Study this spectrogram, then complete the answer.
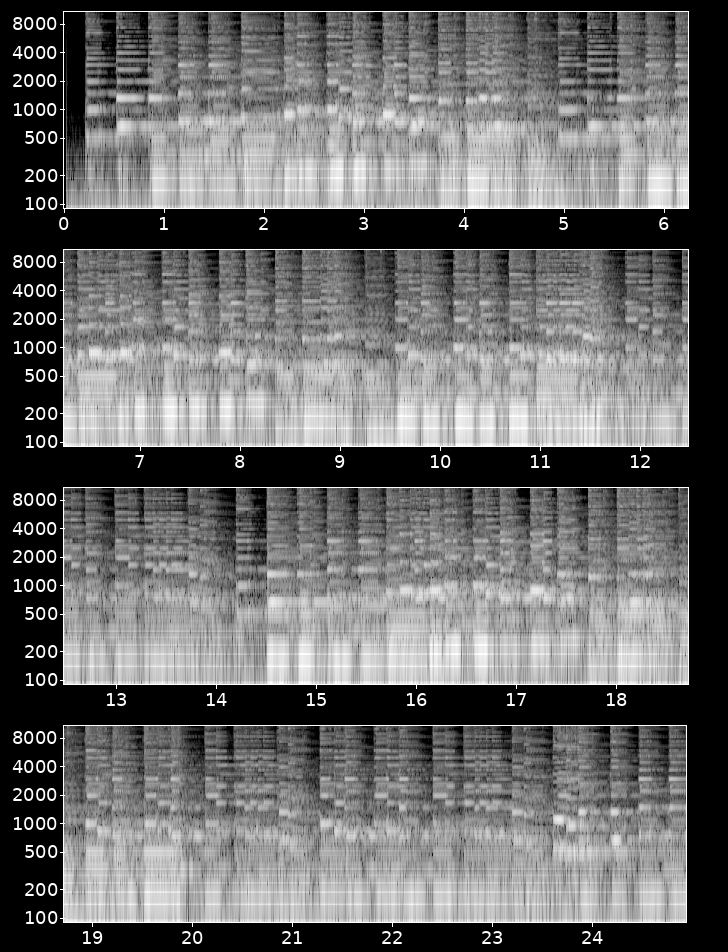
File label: Allegro in F; Mozart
